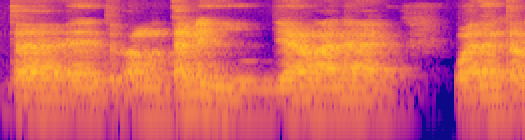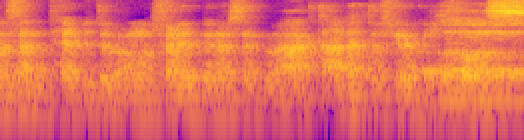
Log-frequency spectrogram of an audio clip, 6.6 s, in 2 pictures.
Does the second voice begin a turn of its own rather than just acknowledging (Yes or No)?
Yes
